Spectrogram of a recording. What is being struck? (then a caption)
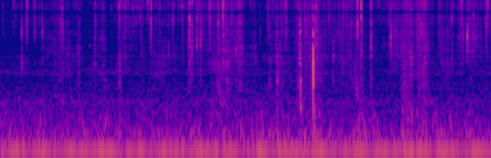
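Foam bead clay ball. A solid, palm-sized ball of mixed-color foam clay made of polystyrene beads is squeezed in a fist and rubbed with a thumb. It produces a quiet, continuous crunchy crackle of dense, bright, short snaps over a steady low hum.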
